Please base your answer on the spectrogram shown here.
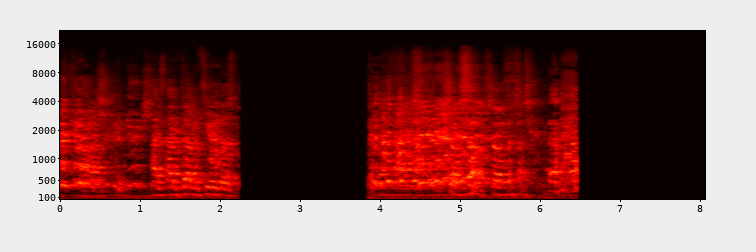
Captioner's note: laughing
